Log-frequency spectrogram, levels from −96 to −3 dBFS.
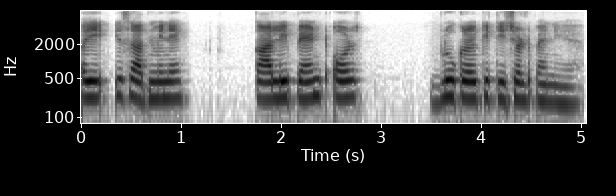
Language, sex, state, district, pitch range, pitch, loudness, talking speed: Hindi, female, Uttar Pradesh, Lalitpur, 215-225 Hz, 220 Hz, -16 LUFS, 155 wpm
